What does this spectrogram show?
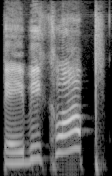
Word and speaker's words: Babyklappe: But in Germany, it's called a baby clap. BABYKLAPPE. Aw. Is that how you say it? Yeah. Baby clap. It means baby hatch or baby flap. Ew. I know. It sounds like flap.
